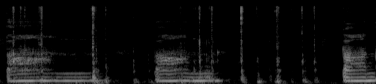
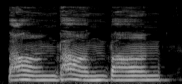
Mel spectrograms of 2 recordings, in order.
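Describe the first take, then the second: First: Low, quiet, spaced bongs; soft bell imitation. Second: Loud, level bongs; ringing fight bell. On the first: Shown as a demonstration. Teacher recalling the sound of the bell, soft spaced bongs. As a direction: toll it softly, leaving long gaps. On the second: Acted. Teacher reading the fight's opening bell to students, loud ringing bongs. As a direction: ring it out like a ringside bell.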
